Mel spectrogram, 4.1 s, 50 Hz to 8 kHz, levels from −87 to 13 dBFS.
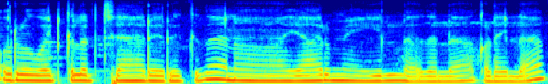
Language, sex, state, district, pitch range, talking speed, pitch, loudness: Tamil, female, Tamil Nadu, Kanyakumari, 175-195 Hz, 145 wpm, 185 Hz, -13 LUFS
